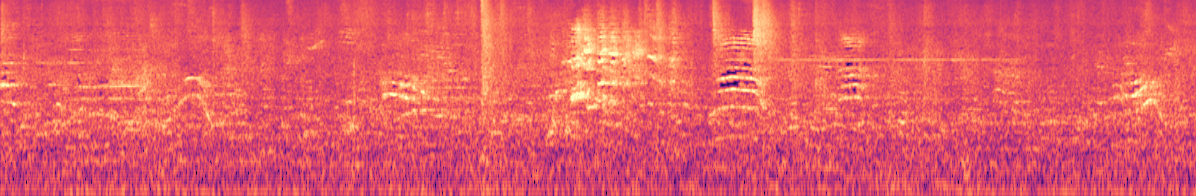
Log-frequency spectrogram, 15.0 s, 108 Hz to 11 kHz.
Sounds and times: walla 0:00.0 - 0:14.9

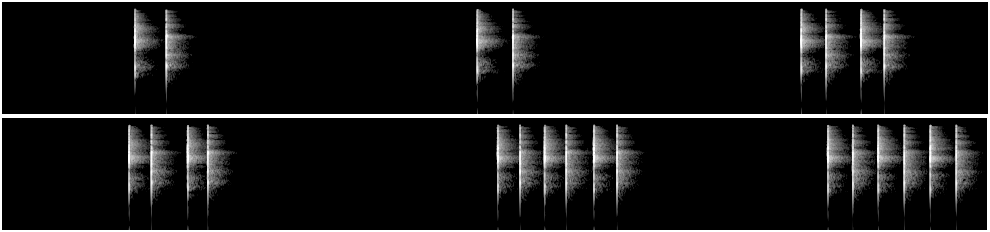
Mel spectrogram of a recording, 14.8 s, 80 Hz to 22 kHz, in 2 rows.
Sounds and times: small hand held metal and plastic clicker 0:01.0 - 0:01.6
small hand held metal and plastic clicker 0:03.5 - 0:04.2
small hand held metal and plastic clicker 0:06.0 - 0:06.9
small hand held metal and plastic clicker 0:08.3 - 0:09.2
small hand held metal and plastic clicker 0:11.1 - 0:12.2
small hand held metal and plastic clicker 0:13.6 - 0:14.7

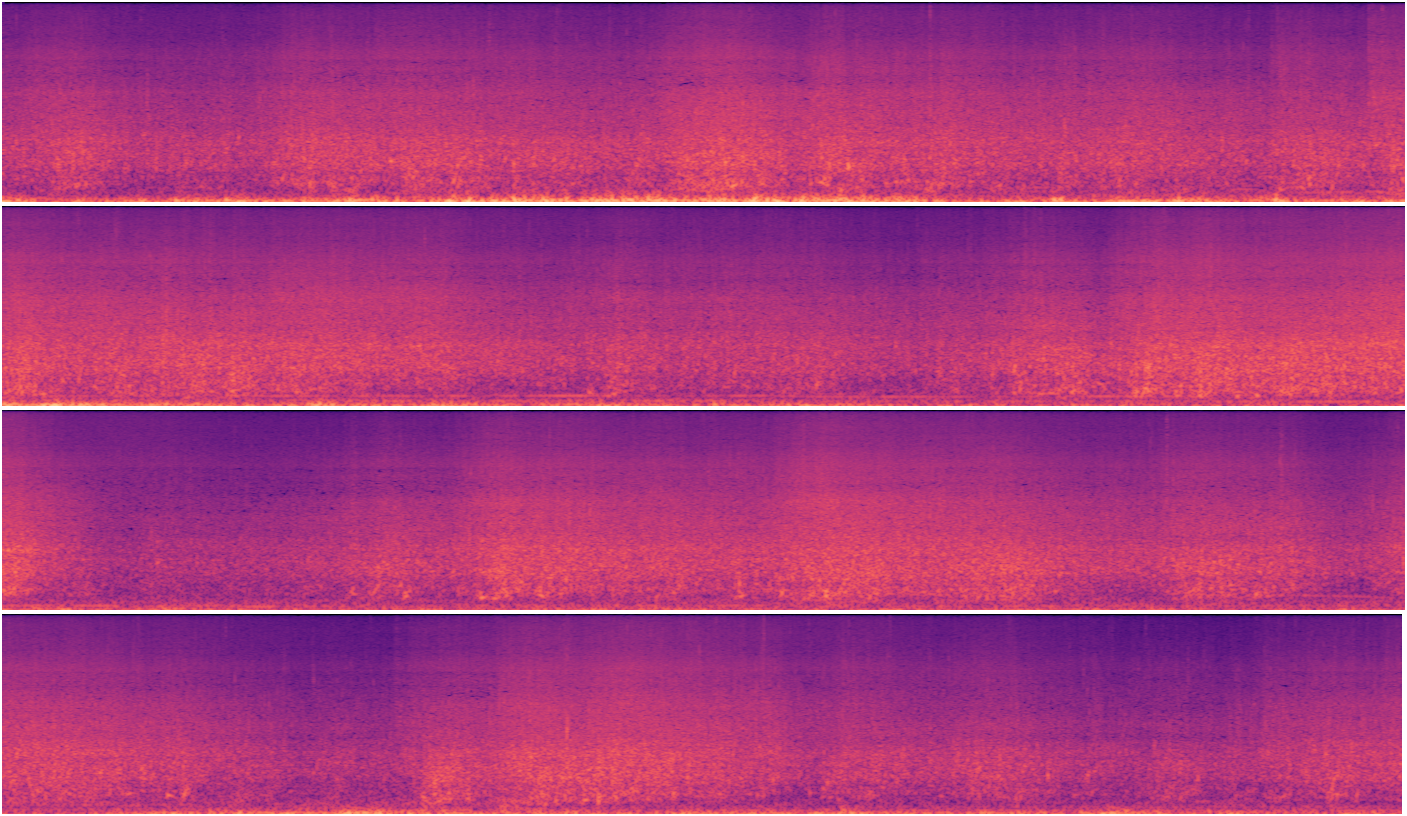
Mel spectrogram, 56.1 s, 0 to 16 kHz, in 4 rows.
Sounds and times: the sea 0:00.0 - 0:56.0

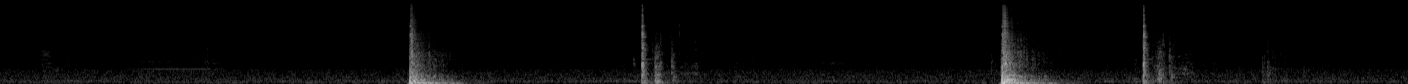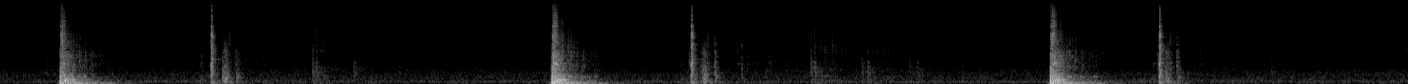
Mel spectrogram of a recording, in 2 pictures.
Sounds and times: trunk being opened and closed 0:04.0 - 0:04.8
trunk being opened and closed 0:10.0 - 0:10.8
trunk being opened and closed 0:11.4 - 0:12.0
trunk being opened and closed 0:14.7 - 0:15.4
trunk being opened and closed 0:16.1 - 0:17.7
engine 0:19.1 - 0:28.1
trunk being opened and closed 0:19.6 - 0:20.3
trunk being opened and closed 0:21.0 - 0:21.6
trunk being opened and closed 0:24.6 - 0:26.1

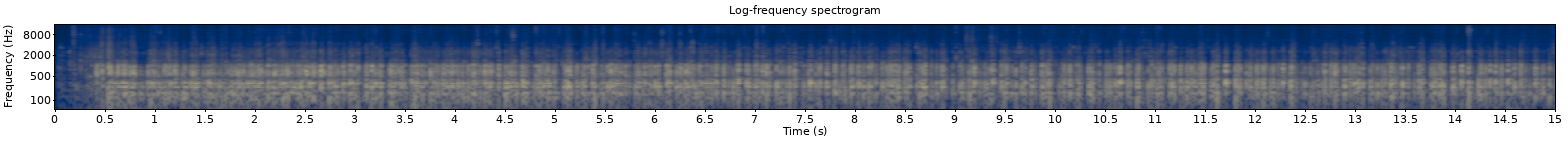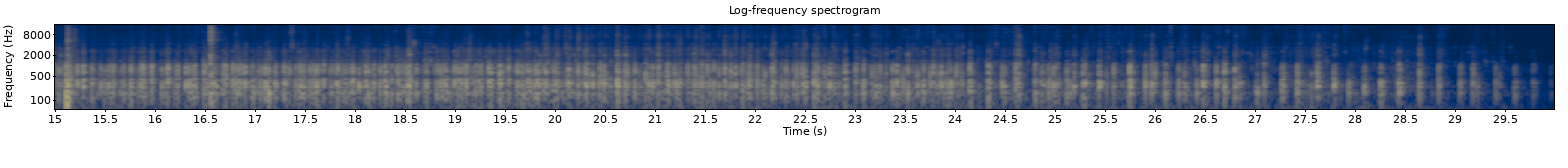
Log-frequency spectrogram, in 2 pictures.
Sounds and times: Coffee Maker 0:00.0 - 0:29.9

